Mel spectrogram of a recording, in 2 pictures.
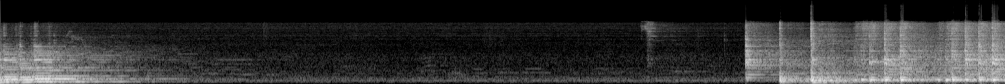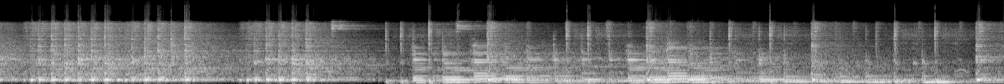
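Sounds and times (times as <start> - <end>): rock band playing: 0.0 - 1.8, 7.8 - 20.0
faint steady hum: 0.0 - 7.5
snare and cymbal hits: 7.4 - 20.0.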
